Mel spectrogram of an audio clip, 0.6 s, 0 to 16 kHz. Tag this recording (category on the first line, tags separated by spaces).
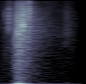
Sound effects > Objects / House appliances
NT5 FR-AV2 Whoosh Rode Plastic Hanger coat-hanger Fast swinging Transition Airy swing SFX Tascam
